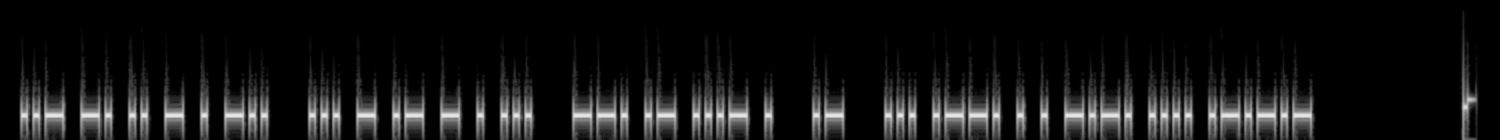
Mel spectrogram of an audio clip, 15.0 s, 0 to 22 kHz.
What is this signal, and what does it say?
Morse code, heard as a keyed tone, about 21 wpm, 700 Hz. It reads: UNITED STATES GAVE A SPEECH.
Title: Sentences with 5-Word Phrases - 20wpm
